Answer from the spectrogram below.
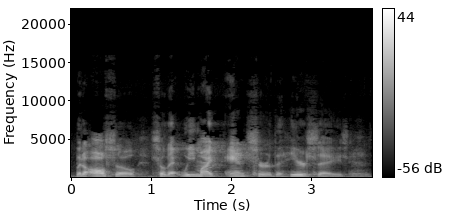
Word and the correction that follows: heresies: the heresies, I always say that wrong, the heresies that are found among us today.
